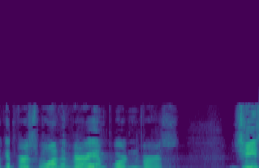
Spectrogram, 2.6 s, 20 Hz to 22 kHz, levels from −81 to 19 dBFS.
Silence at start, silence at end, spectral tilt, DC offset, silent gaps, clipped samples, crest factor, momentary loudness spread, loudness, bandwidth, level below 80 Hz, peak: 0.05 s; 0 s; -4 dB/octave; under 0.1%; none; under 0.1%; 22 dB; 10 LU; -23 LUFS; 8.8 kHz; -64 dBFS; -2 dBFS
